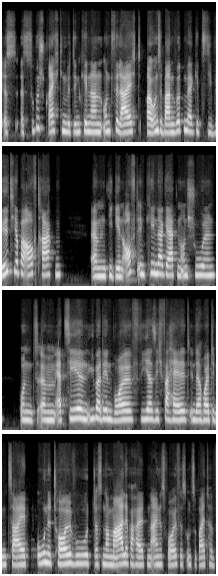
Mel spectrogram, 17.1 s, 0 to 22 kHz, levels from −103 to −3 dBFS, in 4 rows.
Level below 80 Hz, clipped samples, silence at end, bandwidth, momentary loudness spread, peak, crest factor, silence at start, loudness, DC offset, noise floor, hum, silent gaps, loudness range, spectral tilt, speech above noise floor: -68 dBFS; under 0.1%; 0.05 s; 15.5 kHz; 10 LU; -2 dBFS; 18 dB; 0 s; -20 LUFS; under 0.1%; -77 dBFS; none; none; 2 LU; -5 dB/octave; 57 dB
